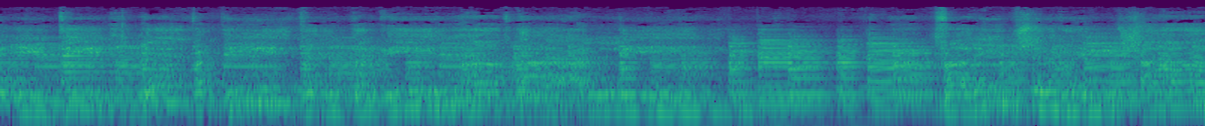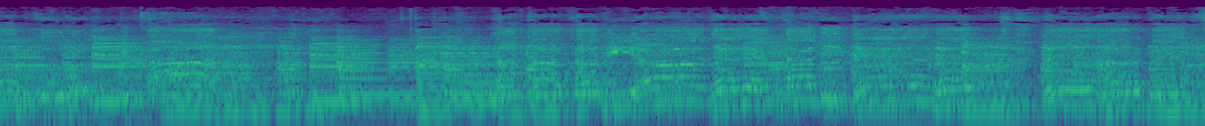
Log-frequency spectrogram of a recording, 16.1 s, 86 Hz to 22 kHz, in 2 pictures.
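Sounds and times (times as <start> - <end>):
man singing: 0.0 - 5.0, 6.0 - 10.3, 11.1 - 16.0
grand piano chords: 0.0 - 16.0.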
